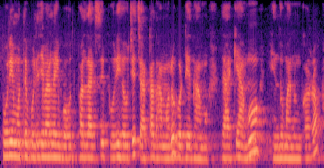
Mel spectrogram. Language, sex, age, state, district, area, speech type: Odia, female, 45-60, Odisha, Boudh, rural, spontaneous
